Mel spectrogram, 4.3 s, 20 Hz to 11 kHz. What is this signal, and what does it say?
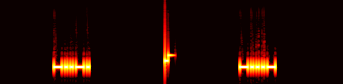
Morse code, heard as a keyed tone, about 35 wpm, 700 Hz. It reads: / <BT>
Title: Single Character (Letter:Number:Punctuation:Prosign) 35wpm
